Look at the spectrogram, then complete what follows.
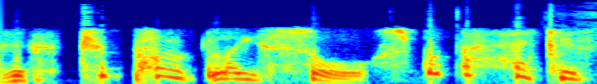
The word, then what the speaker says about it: chipotle: come around right here chipotle sauce what the heck is that chipotle yeah and it's pronounced Chipotle is that that's kind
